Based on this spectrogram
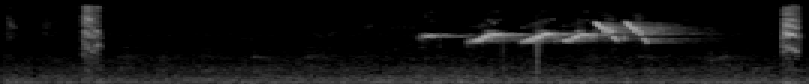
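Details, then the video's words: Double-collared seedeater (tui tui song type) recording with a female, used for training captive birds: a brief, fast, two-second phrase of high, sweet, slurred whistles, with sharp clicks before and after and a low background hum. "CANTO TUI TUI PARA ENCARTE 🟢🟢ÁUDIO COM FÊMEA - TURBINE SEU COLEIRO"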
